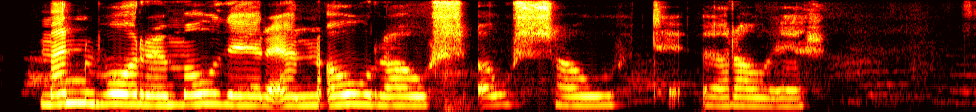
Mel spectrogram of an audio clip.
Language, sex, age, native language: Icelandic, male, 9, Icelandic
